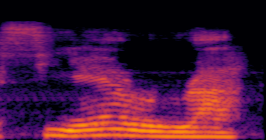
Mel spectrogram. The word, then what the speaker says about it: Sierra: Então aqui é Sierra, lembra de Rio de Janeiro?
